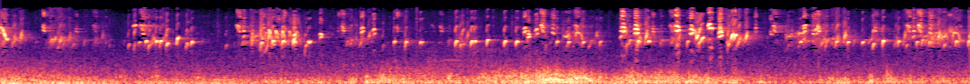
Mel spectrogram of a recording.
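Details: Goldfinch singing continuously in rapid, high twittering phrases of tinkling and buzzy notes, with a brief lull midway and a brighter, denser passage of jumbled chirps toward the end, over a faint low background hum.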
